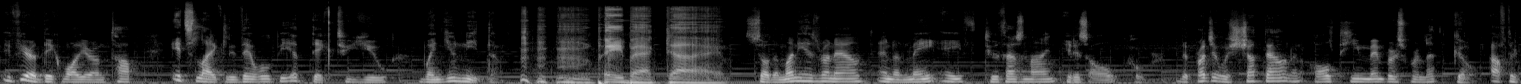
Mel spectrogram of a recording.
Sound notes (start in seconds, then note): 5.2 laughs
